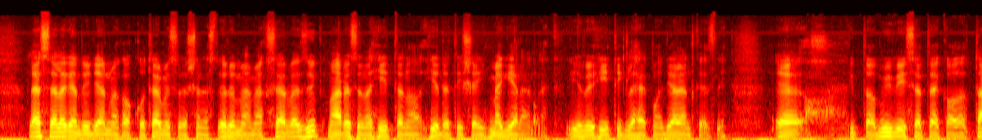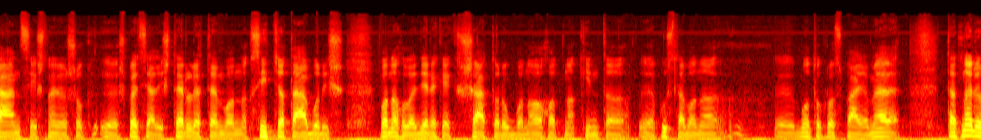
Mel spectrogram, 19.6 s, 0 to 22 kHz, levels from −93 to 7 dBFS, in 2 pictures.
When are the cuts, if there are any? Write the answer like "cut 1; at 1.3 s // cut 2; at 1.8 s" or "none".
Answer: cut 1; at 3.2 s // cut 2; at 8.5 s // cut 3; at 12.3 s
